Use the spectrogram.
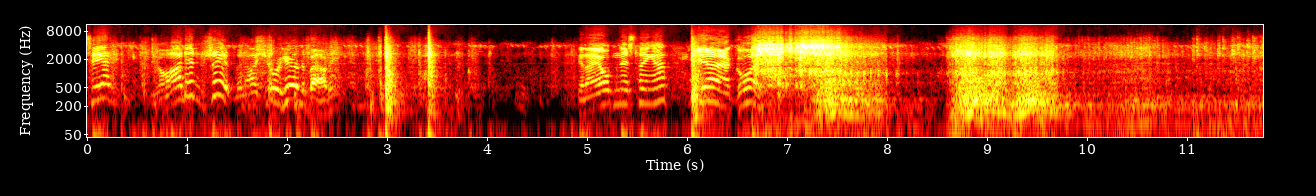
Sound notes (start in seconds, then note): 6.5 engine cranks; 8.9 engine revving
